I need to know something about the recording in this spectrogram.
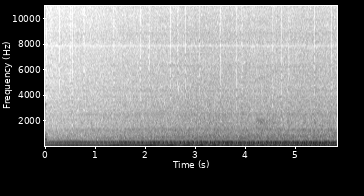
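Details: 1967 Ford Galaxie 500, cold first start on its rebuilt old two-barrel carb with a makeshift fuel jug: a steady low rumble held on the throttle, slowly rising as it warms; it won't idle yet.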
